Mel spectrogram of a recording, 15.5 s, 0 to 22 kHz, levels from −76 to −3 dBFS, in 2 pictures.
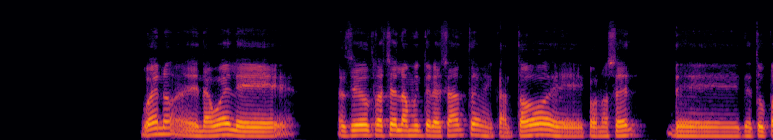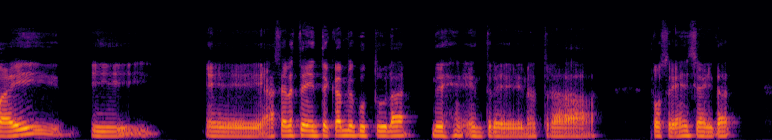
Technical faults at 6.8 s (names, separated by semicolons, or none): none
